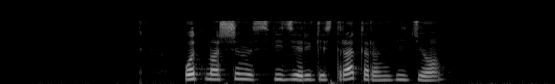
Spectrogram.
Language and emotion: Russian, neutral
